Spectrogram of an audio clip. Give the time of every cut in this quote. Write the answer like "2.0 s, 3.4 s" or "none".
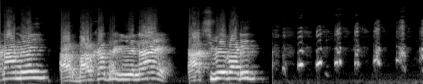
none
